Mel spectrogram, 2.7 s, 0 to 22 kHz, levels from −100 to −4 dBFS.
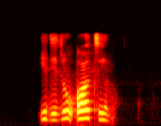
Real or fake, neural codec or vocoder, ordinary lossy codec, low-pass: fake; codec, 16 kHz, 0.8 kbps, ZipCodec; AAC, 64 kbps; 7.2 kHz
